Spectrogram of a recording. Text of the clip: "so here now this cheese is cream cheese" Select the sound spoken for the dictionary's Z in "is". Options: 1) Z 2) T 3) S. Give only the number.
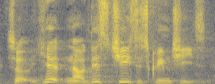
3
